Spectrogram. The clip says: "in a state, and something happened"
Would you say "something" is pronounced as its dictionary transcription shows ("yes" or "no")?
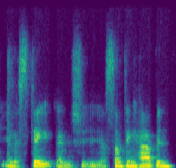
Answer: yes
